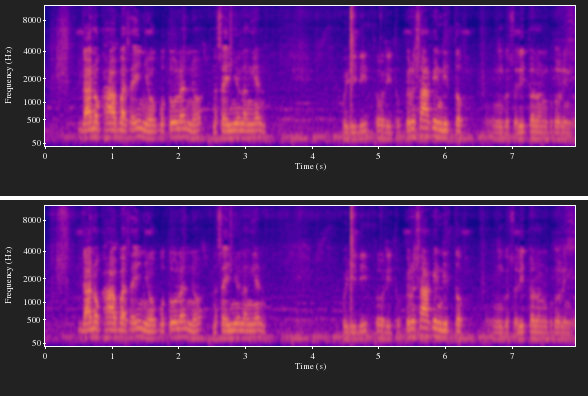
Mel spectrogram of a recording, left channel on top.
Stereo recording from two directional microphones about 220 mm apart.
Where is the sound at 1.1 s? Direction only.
Centre (ahead or behind).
